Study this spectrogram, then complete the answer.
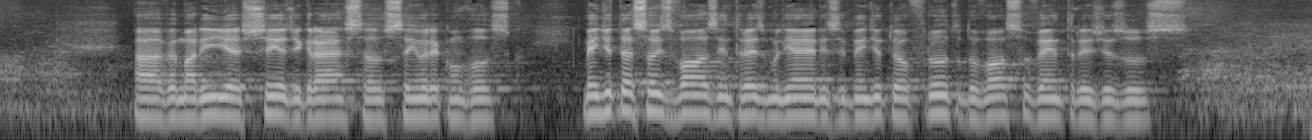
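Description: A man chants slowly into a microphone in an echoing hall.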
